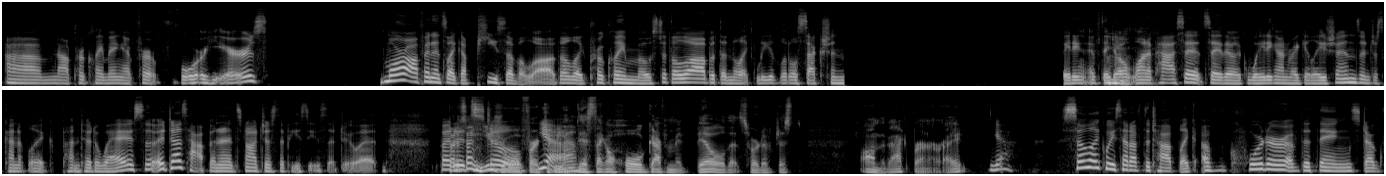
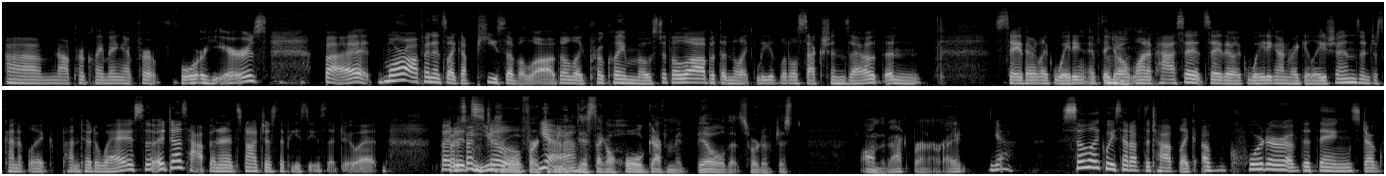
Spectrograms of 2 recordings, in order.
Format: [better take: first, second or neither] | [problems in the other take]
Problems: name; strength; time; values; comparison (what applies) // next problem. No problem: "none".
second | audio cutting out; at 2.5 s for 1 s and at 8.5 s for 2 s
